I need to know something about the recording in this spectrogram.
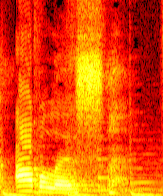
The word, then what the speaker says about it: obelus: Next word is obelus. Obelus. Ang stress po ay nasa first syllable.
